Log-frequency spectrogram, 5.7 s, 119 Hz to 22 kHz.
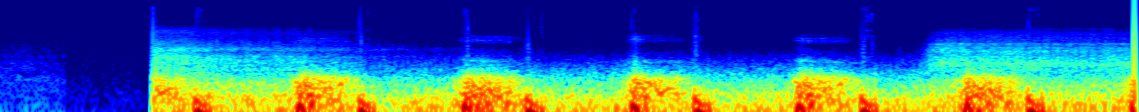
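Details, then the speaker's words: Aortic stenosis demonstrated in a cardiovascular examination: harsh ejection systolic murmur at the right second intercostal space, radiating towards the carotids, between the heart sounds of a regular heartbeat near 72 per minute. "so the Mar in this area the second left right second inter Coastal space so after that the marmar radiates towards the kot so if there is any radiation so we have to ult it in the koted area so if there is the radiation of the towards the kot it is suggestive of the aortic"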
